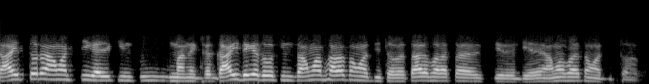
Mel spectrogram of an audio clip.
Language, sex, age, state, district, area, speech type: Bengali, male, 30-45, West Bengal, Darjeeling, rural, conversation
